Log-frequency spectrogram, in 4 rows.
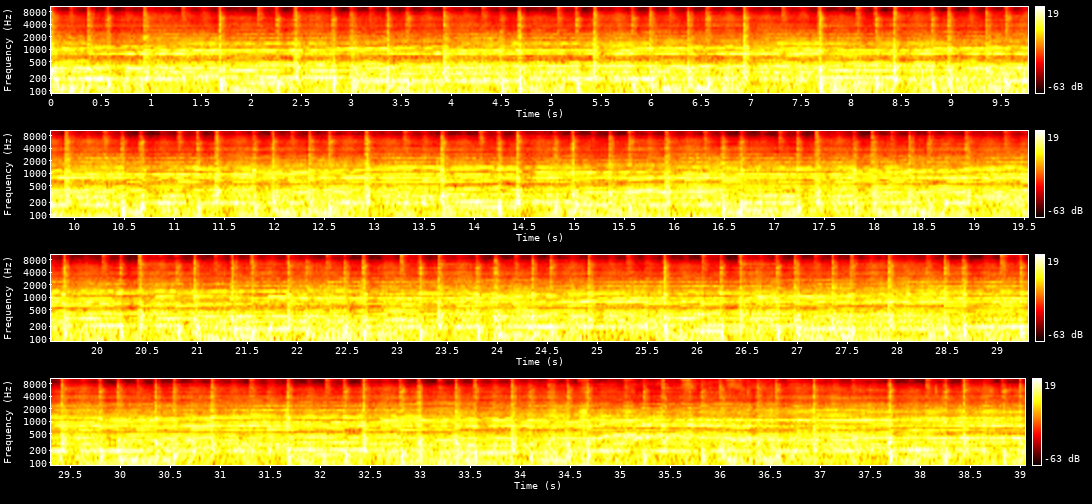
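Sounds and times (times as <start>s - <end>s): drum kit beat: 0.0s - 39.0s
live band music: 0.0s - 39.0s.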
